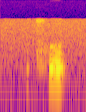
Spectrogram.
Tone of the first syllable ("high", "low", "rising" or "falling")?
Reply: rising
